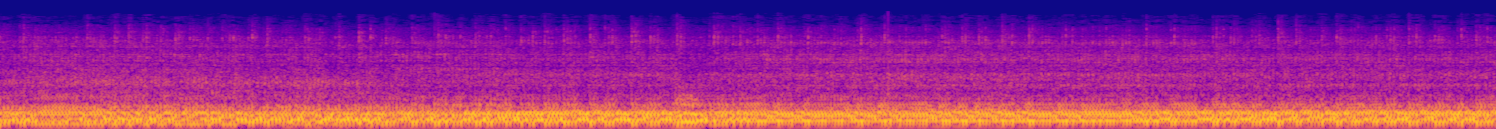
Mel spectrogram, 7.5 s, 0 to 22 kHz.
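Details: Craftsman 3.7/Poulan 3700 chainsaw after fitting a new eBay carburetor and fuel line: loud two-stroke drone stumbles mid-climb, bogging on throttle with a high idle; L, H and idle screws need adjustment.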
